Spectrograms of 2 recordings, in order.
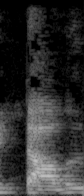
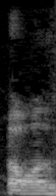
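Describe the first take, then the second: First: "टॉवल" in two syllables with a W; common mispronunciation. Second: "टॉल" shortened to one syllable; correct pronunciation. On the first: Retold or imitated. Teacher showing another common mistake, "टॉवल" pronounced with a middle W. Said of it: "ऐसे ही टॉवल बोलते हैं". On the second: Shown as a demonstration. Teacher correcting learners, "टॉल" pronounced as a single syllable. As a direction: say "टॉल" without the middle W. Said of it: "वो टॉल होता है".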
